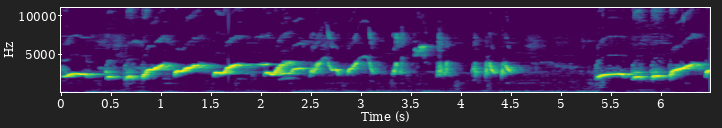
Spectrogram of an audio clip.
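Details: Caged male orange-headed thrush singing loudly and harshly, like a wild bird: a run of rich whistled phrases rising and falling, some slurred upward, delivered in quick bursts with brief pauses and a faint low thumping underneath.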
